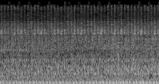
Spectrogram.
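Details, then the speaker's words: Mercedes CLS 320 CDI diesel at idle after replacing the accessory belt kit, water pump and alternator freewheel pulley: steady, even clatter with no chirp, squeal or bearing noise, no water pump leak; normal idle. "Donc là on est nickel, on n'a plus de bruit de roulement, on n'a pas de fuite au niveau de la pompe à eau."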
